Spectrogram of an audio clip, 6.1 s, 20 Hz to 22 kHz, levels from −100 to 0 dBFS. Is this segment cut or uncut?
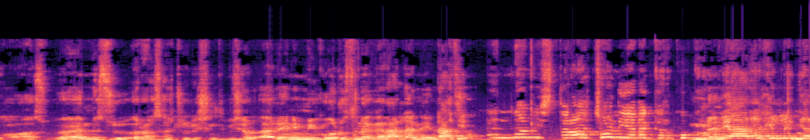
uncut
